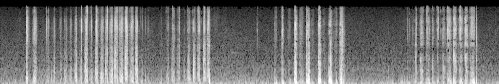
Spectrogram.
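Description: A small hand-held emery or cardboard nail file is rubbed back and forth across a natural fingernail, held close to the microphones. Dozens of short, bright scratchy rasps come in three runs of steady filing strokes, separated by brief quiet pauses, with the middle run the loudest.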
